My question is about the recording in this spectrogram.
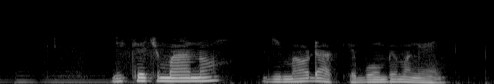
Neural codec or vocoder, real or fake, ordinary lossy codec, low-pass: none; real; MP3, 16 kbps; 3.6 kHz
